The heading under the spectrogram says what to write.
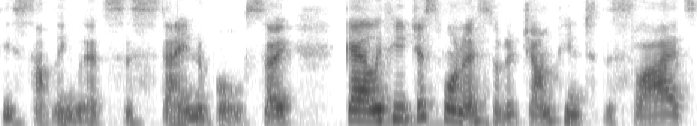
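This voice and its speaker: With an Australian accent, a woman speaks at a fairly quick pace in a bright, sharp tone at medium pitch. Her pitch swings very wide, and the sound is dry and close with no echo. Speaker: nutritionist. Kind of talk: webinar presentation. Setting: live webinar video call.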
